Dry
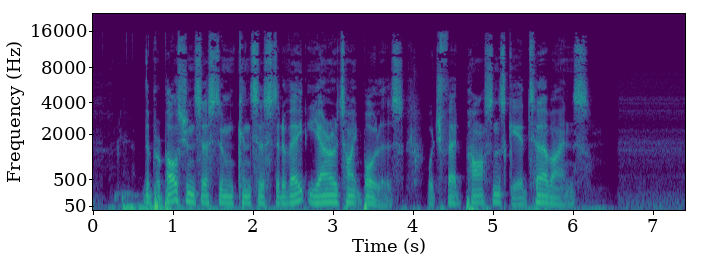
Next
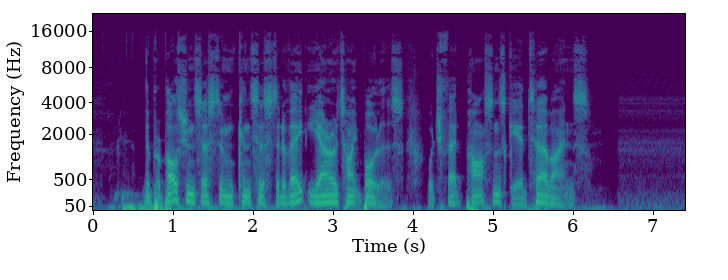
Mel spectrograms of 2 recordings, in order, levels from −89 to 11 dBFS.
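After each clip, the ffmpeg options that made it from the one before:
-filter_complex "[0:a]acrossover=split=4500[a][b];[b]acompressor=threshold=-45dB:ratio=4:attack=1:release=60[c];[a][c]amix=inputs=2:normalize=0"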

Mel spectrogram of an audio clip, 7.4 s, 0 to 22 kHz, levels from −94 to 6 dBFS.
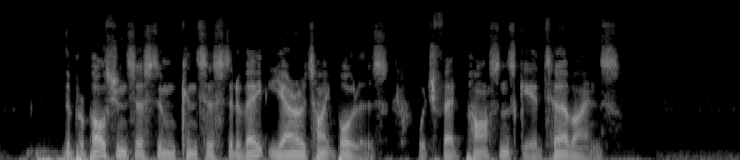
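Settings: -af "afftdn=nr=21:nf=-47,volume=-7dB"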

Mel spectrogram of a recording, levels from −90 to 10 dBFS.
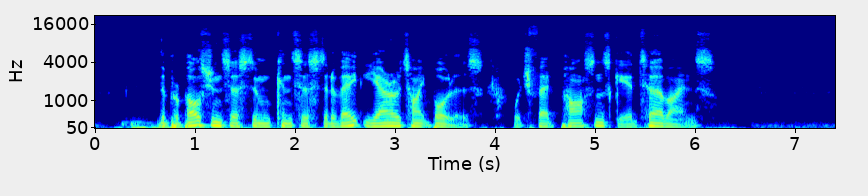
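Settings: -af "equalizer=f=120:w=4:g=10"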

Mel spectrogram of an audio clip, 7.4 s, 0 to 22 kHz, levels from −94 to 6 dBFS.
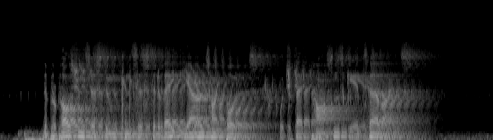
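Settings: -filter_complex "[0:a]lowpass=1.8k,asplit=2[a][b];[b]aecho=0:1:111|222|333|444|555|666|777:0.473|0.26|0.143|0.0787|0.0433|0.0238|0.0131[c];[a][c]amix=inputs=2:normalize=0,volume=-4.5dB"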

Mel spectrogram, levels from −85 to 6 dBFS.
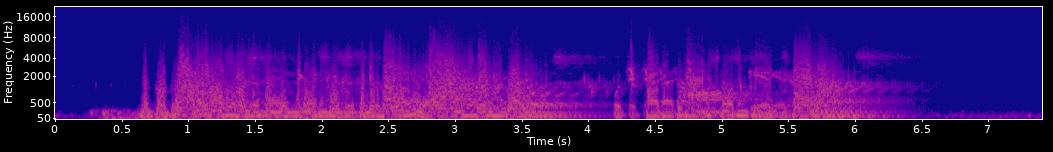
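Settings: -af "highpass=f=47:w=0.5412,highpass=f=47:w=1.3066,aeval=exprs='0.0106*(abs(mod(val(0)/0.0106+3,4)-2)-1)':c=same,volume=6.5dB"

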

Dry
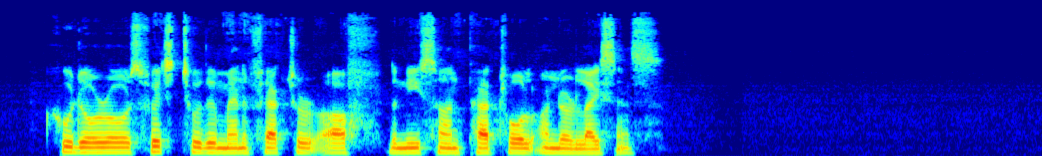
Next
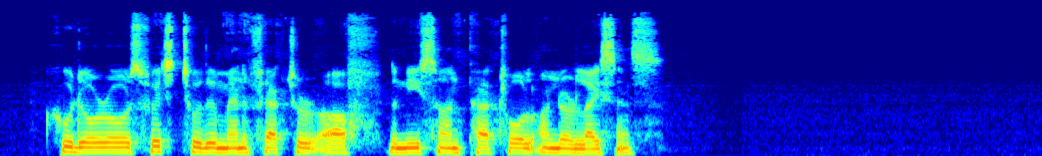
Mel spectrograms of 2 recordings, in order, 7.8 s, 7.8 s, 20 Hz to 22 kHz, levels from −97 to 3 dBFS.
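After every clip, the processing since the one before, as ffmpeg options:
-af "lowshelf=f=340:g=7,alimiter=limit=-14dB:level=0:latency=1:release=31"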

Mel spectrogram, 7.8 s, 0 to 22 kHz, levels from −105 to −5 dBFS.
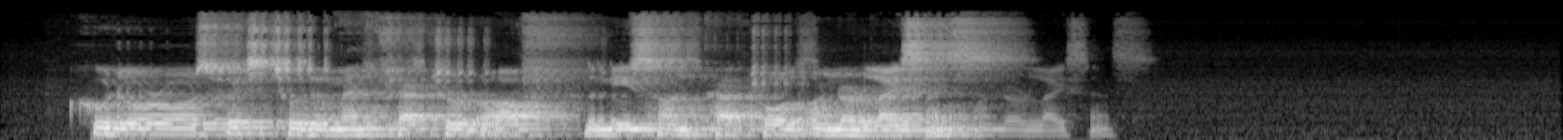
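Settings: -af "aecho=1:1:45|79|108|159|240|825:0.631|0.126|0.398|0.355|0.2|0.106"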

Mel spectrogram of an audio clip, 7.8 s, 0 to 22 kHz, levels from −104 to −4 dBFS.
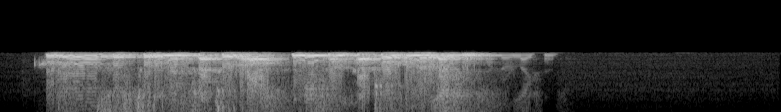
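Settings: -af "volume=21dB,asoftclip=hard,volume=-21dB,dynaudnorm=f=490:g=5:m=3.5dB,lowpass=f=2.6k:t=q:w=0.5098,lowpass=f=2.6k:t=q:w=0.6013,lowpass=f=2.6k:t=q:w=0.9,lowpass=f=2.6k:t=q:w=2.563,afreqshift=-3100,volume=-2dB"

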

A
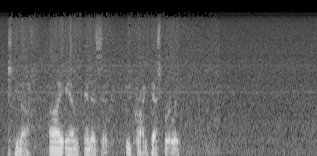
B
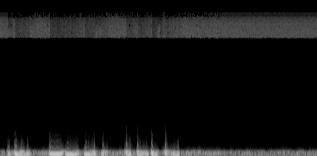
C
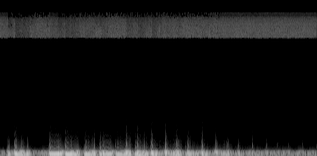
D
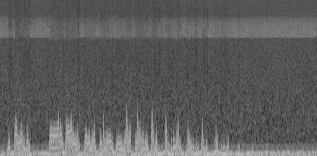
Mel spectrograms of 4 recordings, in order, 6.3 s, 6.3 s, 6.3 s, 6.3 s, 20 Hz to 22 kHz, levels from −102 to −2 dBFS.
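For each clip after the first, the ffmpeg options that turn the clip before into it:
-filter_complex "[0:a]acrossover=split=2500[a][b];[b]acompressor=threshold=-51dB:ratio=4:attack=1:release=60[c];[a][c]amix=inputs=2:normalize=0,afftfilt=real='re*(1-between(b*sr/4096,120,8200))':imag='im*(1-between(b*sr/4096,120,8200))':win_size=4096:overlap=0.75,acompressor=threshold=-42dB:ratio=2,volume=4dB"
-af "aecho=1:1:1005|2010|3015:0.631|0.139|0.0305"
-af "aeval=exprs='0.0708*sin(PI/2*7.94*val(0)/0.0708)':c=same,acrusher=bits=5:mix=0:aa=0.000001,aeval=exprs='val(0)+0.01*(sin(2*PI*60*n/s)+sin(2*PI*2*60*n/s)/2+sin(2*PI*3*60*n/s)/3+sin(2*PI*4*60*n/s)/4+sin(2*PI*5*60*n/s)/5)':c=same,volume=-6.5dB"

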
